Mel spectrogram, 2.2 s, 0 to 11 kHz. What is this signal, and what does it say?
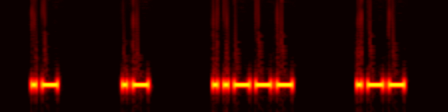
Morse code, heard as a keyed tone, about 42 wpm, spaced as for 21 wpm, 690 Hz. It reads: AA2W
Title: USA Call Signs - 4x Character Spacing - 45wpm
